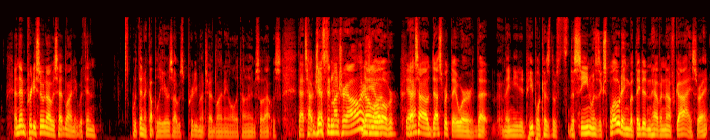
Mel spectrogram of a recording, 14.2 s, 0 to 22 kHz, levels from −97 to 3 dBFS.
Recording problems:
none

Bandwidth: 14 kHz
